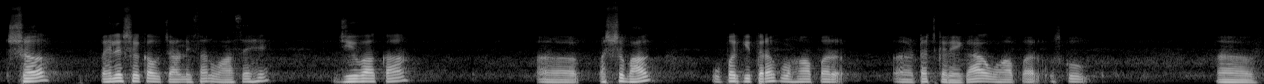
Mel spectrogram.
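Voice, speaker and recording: A man teaching Sanskrit grammar, reciting the formulas slowly and deliberately and explaining where each sound is made in the mouth. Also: medium pitch, dark tone, a little hiss or hum. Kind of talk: classroom lesson. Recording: dull lo-fi recording.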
